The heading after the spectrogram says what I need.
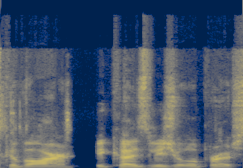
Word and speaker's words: Kavar: Wait, so it's Kavar? It's not Carver? I mean, don't go by me. I'm not one to pronounce things. I think he's right. I think it's Kavar.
